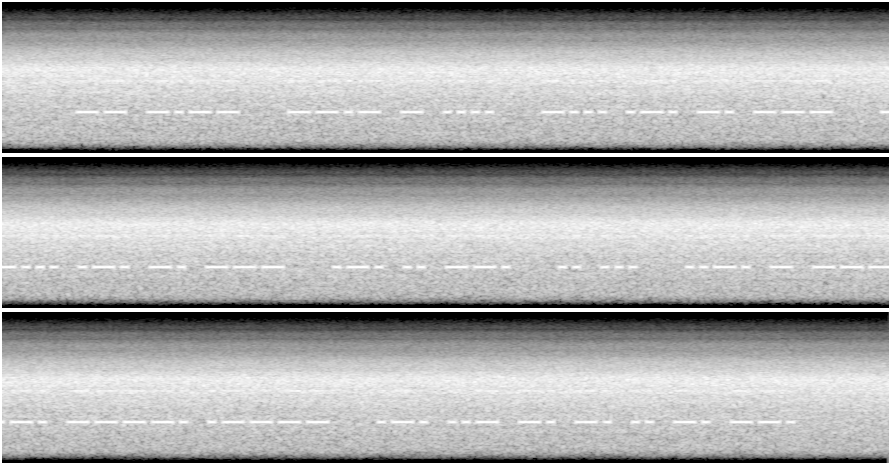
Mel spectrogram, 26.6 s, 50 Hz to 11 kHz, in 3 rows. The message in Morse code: MY QTH BRNO BRNO RIG IS FT991 RUNNING

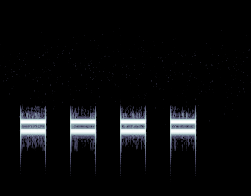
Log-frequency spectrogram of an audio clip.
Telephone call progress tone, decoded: busy tone

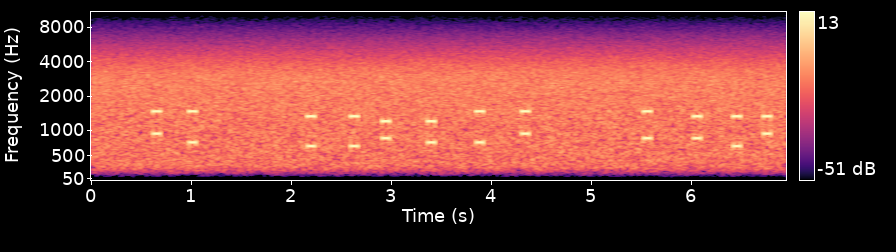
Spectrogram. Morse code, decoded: none

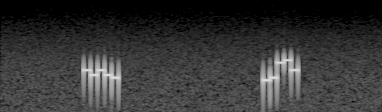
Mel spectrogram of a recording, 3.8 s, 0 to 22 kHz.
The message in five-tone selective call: 64643 23906

